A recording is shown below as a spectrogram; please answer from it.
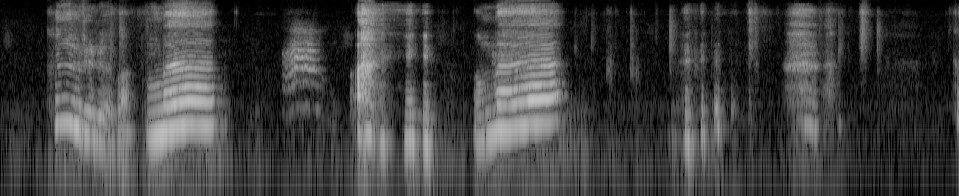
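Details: Domestic cat named Aegi, a rescued former wild kitten now living indoors and said to call its owner "mom". A series of long, arching meows mixed with short chirps, soft clicks and rustling, roughly every couple of seconds.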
